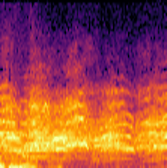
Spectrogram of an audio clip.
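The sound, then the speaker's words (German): A dense, continuous clamor of many breeding-colony birds calling at once in alarm as a harrier, a bird of prey, circles overhead, a loud, agitated wash of shrill cries filling the whole stretch without pause. “Es wird laut. Irgendetwas scheint die ansonsten entspannten Vögel zu irritieren, zu verunsichern.”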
